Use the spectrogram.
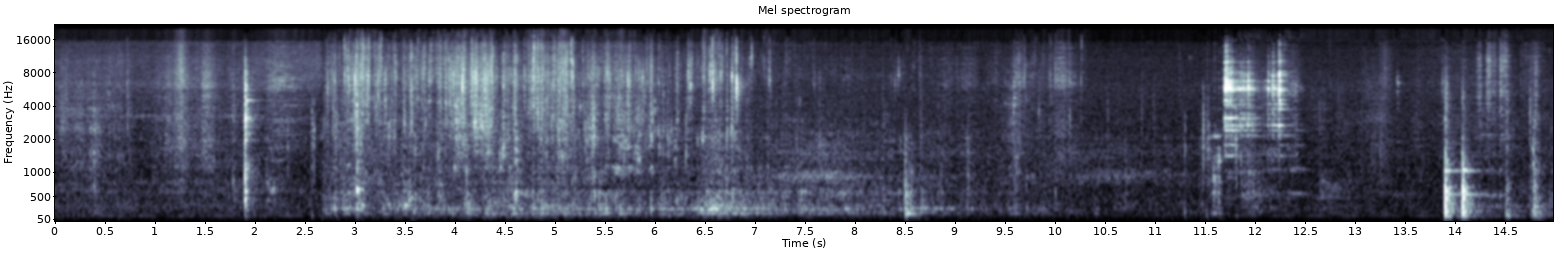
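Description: Boiled salted fish being strained in a home kitchen: water pours and splashes steadily through a strainer for several seconds, with light clinks of a pot and utensils near the end.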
